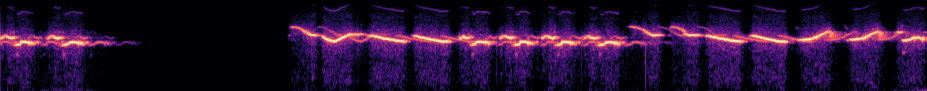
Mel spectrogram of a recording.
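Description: Chestnut-bellied seed finch singing loud, pure whistled phrases that warble up and down, about three notes a second, after a brief opening burst and a pause.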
